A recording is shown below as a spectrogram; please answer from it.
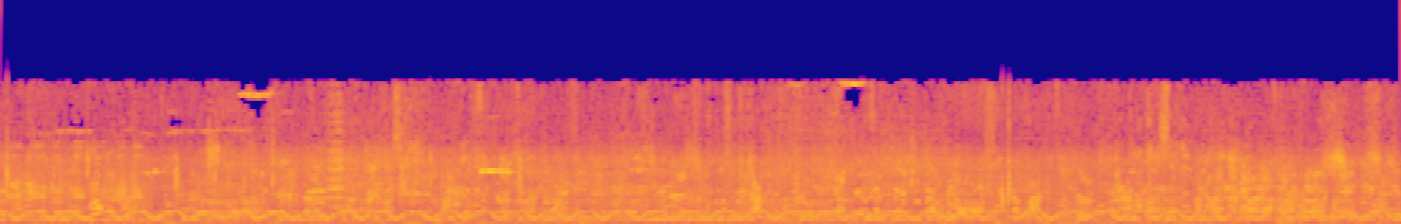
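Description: Police vehicle siren sounding a fast yelp, its pitch sweeping up and down a few times a second without a break.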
